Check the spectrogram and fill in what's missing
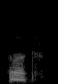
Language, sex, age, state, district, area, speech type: Kashmiri, male, 30-45, Jammu and Kashmir, Srinagar, urban, conversation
